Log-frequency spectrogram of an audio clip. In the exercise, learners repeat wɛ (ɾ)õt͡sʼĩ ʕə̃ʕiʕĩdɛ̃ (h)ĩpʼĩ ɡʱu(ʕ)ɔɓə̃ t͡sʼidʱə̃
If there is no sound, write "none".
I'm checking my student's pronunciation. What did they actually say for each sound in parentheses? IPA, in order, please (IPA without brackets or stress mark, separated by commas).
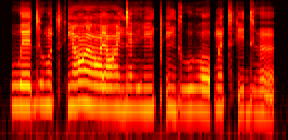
dʱ, ɦ, ɦ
